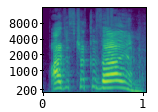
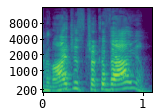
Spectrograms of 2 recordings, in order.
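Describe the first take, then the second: First: Valium tossed up much higher, pitched up in disbelief at himself; incredulous high emphasis. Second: Said in the usual way. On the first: Real, not acted. Vlogger recalling his old pill habit, pitched up in disbelief. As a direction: marvel at how casually he popped pills.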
